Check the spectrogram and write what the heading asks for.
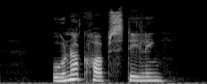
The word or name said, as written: underkropsstilling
